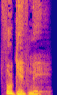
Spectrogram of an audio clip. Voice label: Male Tauren Sorry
